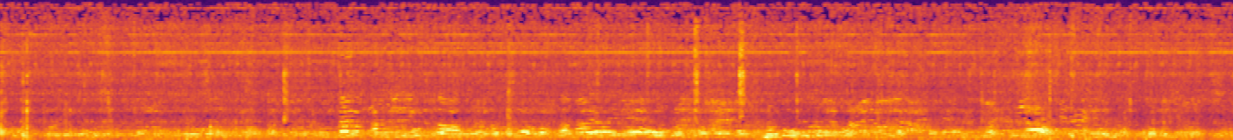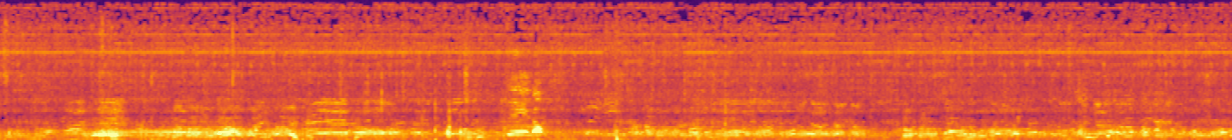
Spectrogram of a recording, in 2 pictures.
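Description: A crowd of men and women chatters and laughs nearby outdoors.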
